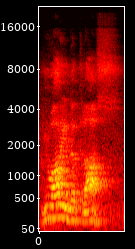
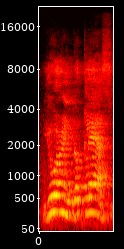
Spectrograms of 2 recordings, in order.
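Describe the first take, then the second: First: CLASS with long open "ah", "klaas"; lower, broad vowel on CLASS; British class. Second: CLASS with front "a" as in cat; cat vowel stretched in CLASS; American class. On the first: Teacher switching to British example, CLASS as "klaas". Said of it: "In British English". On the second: Teacher drilling American example, CLASS with cat vowel. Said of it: "In American English". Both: Shown as a demonstration.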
